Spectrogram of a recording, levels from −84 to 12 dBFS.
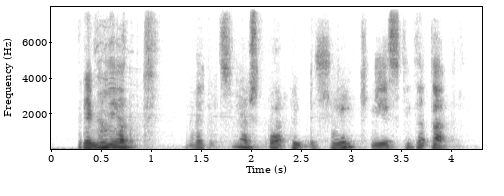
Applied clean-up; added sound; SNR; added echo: neural mask model DeepFilterNet 3.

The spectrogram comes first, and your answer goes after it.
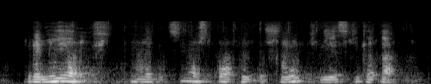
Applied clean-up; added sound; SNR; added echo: neural separator model SepFormer DNS4.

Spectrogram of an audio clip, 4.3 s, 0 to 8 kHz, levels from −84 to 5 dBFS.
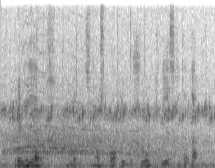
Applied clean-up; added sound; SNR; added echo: none; Frog + Crowd; 5 dB; none.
